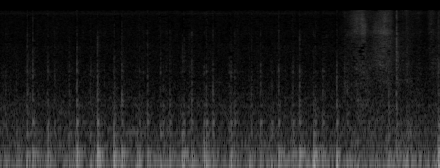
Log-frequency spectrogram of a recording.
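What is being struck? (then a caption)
Cloth-covered hardcover book. Fingertips tap and scratch the cloth-textured cover of a large black hardcover book. The sound is a quiet, uneven run of soft, dull taps with very little ring, heavy in low-end thump, with a brief brighter scratching hiss near the end.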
